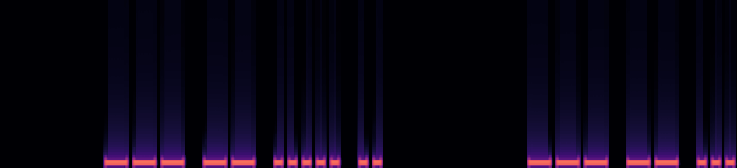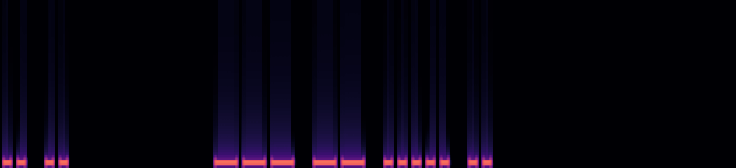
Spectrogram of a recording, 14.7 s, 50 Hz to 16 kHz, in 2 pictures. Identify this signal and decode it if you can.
Morse code, heard as a keyed tone, about 17 wpm, 700 Hz. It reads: OM5I OM5I OM5I
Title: DXCC-100 Call Signs - 4 Characters - Repeated 3x - 17wpm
